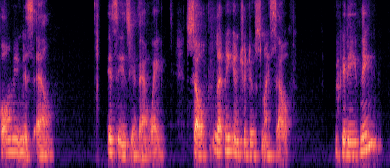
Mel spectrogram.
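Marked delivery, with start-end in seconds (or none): none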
